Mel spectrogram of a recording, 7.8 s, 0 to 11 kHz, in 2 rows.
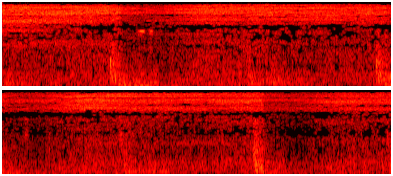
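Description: Automatic KN95 mask-making line running: a steady high hiss over a low machine rumble, with a short knock about every two and a half seconds as the machine cycles, three times.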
